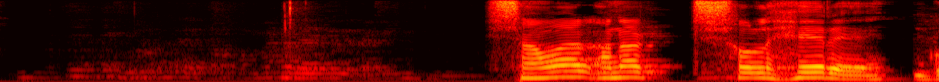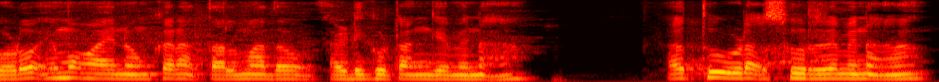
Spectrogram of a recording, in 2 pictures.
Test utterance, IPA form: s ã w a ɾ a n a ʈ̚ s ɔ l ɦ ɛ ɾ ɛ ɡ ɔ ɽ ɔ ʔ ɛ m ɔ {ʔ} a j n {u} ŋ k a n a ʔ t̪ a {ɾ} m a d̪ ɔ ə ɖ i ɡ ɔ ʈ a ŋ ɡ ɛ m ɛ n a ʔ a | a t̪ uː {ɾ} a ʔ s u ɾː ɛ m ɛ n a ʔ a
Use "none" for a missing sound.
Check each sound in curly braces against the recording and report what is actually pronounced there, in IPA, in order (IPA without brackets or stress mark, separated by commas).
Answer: ʔ, ɔ, l, ɽ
